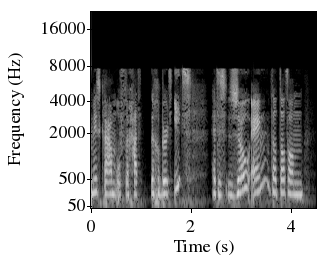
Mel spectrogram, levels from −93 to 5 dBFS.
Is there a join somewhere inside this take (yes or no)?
no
